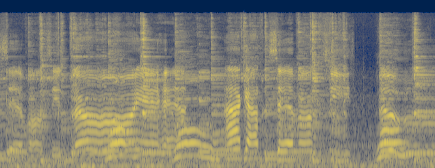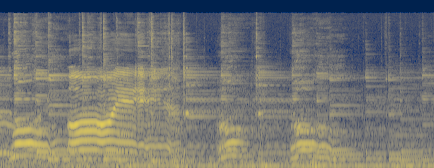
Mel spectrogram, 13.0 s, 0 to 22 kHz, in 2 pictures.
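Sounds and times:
person singing wordless melody: 0:00.0 - 0:12.0
acoustic guitar strumming: 0:00.0 - 0:13.0
car cabin rumble: 0:00.0 - 0:13.0.

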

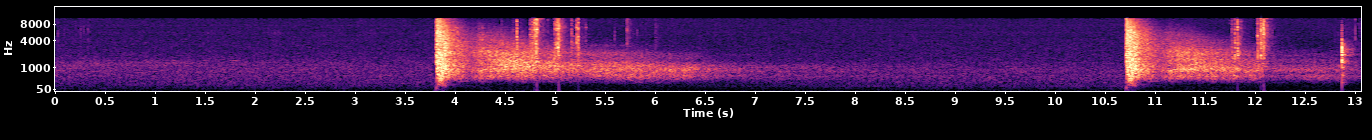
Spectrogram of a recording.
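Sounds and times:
rifle shot echoing: 0:03.8 - 0:06.8, 0:10.7 - 0:13.0
sharp metallic clicks: 0:04.6 - 0:06.1, 0:11.7 - 0:12.2.

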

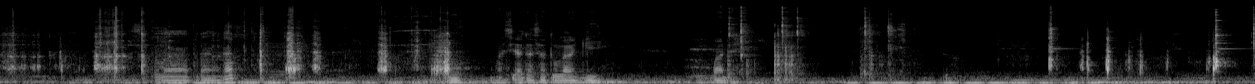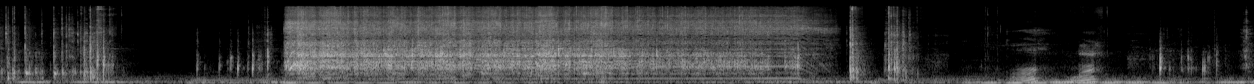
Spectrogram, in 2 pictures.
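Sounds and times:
tools and metal parts clicking: 0:00.0 - 0:04.6, 0:10.4 - 0:15.8, 0:24.0 - 0:25.0
electric screwdriver whine: 0:15.4 - 0:21.0.

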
